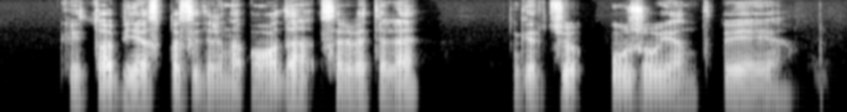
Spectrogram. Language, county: Lithuanian, Šiauliai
